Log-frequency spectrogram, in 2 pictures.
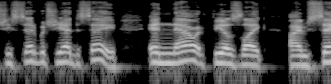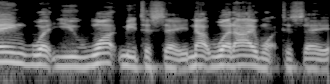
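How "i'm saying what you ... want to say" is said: normal talking voice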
